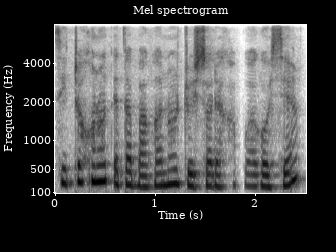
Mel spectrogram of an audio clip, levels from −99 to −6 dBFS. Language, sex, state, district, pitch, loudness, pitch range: Assamese, female, Assam, Kamrup Metropolitan, 220 Hz, -15 LUFS, 205-255 Hz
